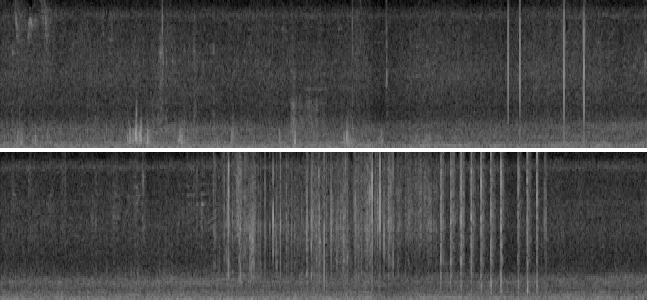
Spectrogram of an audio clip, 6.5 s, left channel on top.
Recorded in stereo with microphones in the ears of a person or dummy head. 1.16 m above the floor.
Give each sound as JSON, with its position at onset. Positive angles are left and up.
{"t": 0.0, "sound": "an insect", "side_deg": -20, "distance_m": 5.5}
